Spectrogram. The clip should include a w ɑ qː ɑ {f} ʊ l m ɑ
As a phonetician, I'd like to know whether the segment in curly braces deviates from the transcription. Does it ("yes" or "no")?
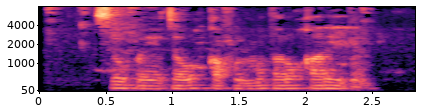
no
